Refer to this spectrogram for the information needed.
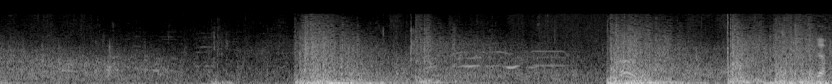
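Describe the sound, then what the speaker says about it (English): Mortar shells exploding in Battlefield 4, with two loud, close booms a few seconds apart and rumbling tails, over quieter game ambience and voices. "Mortar incoming."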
